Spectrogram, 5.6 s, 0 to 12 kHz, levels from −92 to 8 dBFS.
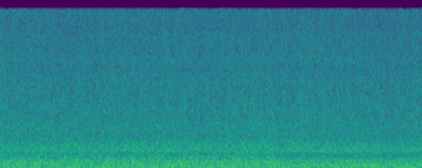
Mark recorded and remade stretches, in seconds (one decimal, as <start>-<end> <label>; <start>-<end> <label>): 0.0-3.2 recorded; 3.2-3.8 remade; 3.8-4.2 recorded; 4.2-5.6 remade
